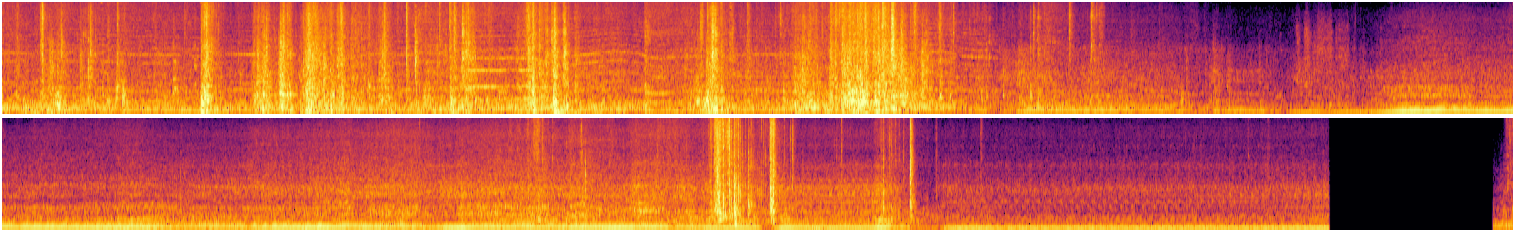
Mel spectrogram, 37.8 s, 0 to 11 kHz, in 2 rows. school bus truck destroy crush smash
0:00.0 0:15.7, 0:18.4 0:30.8

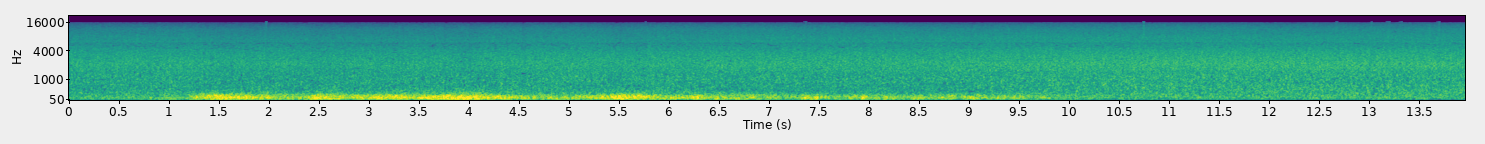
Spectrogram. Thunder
0:01.2 0:06.5

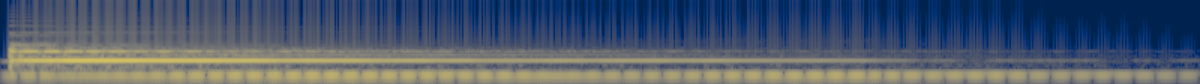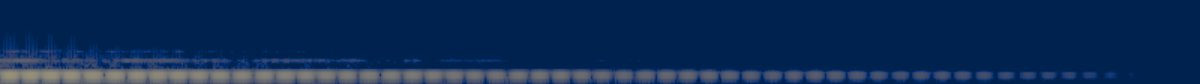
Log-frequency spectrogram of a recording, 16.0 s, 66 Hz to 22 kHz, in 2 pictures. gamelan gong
0:00.0 0:06.1

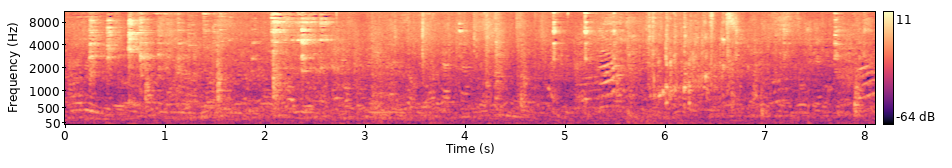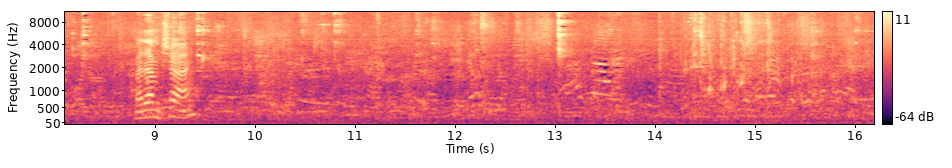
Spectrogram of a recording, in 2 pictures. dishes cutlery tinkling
0:14.3 0:16.1

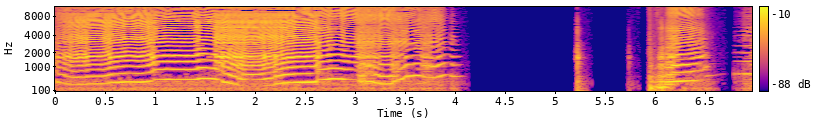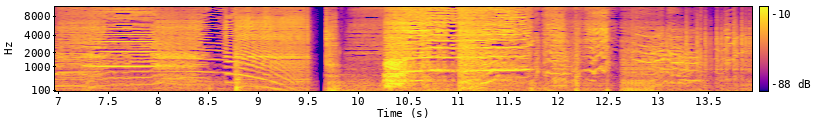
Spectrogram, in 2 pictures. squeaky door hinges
0:06.0 0:13.9

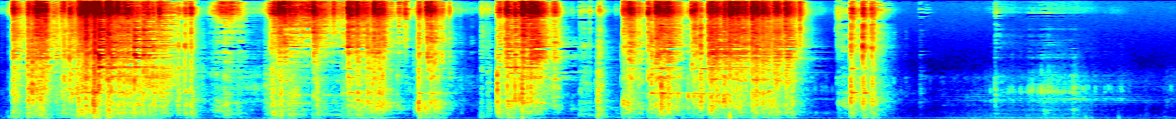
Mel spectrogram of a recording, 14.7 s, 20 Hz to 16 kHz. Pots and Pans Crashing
0:00.1 0:11.2

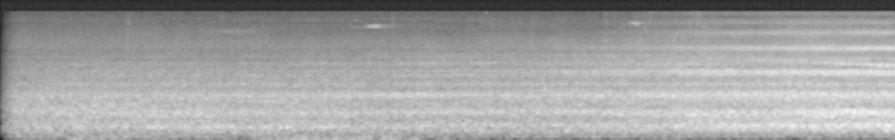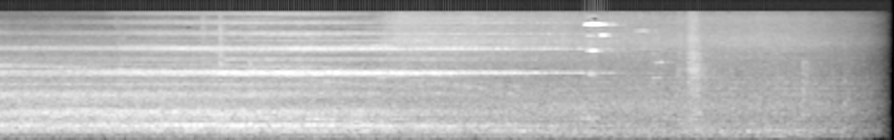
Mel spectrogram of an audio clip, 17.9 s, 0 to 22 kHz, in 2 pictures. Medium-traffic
0:14.7 0:17.8

